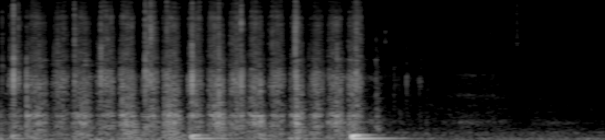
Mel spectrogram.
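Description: A small plastic model part rubbed back and forth on sandpaper in quick scraping strokes, smoothing its edges down by hand. Two dull thumps come near the middle, the second the loudest, and the sanding stops after about four seconds.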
